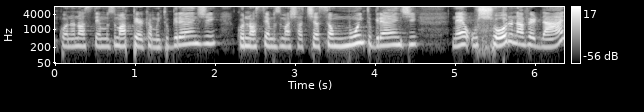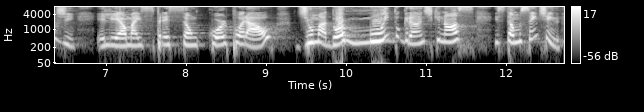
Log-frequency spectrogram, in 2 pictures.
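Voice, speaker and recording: A woman's voice: a little high, moderate pace. A Brazilian woman pastor preaching a sermon, often asking the congregation questions. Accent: Brazilian Portuguese.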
